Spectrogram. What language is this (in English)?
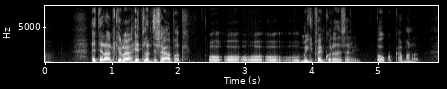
Icelandic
